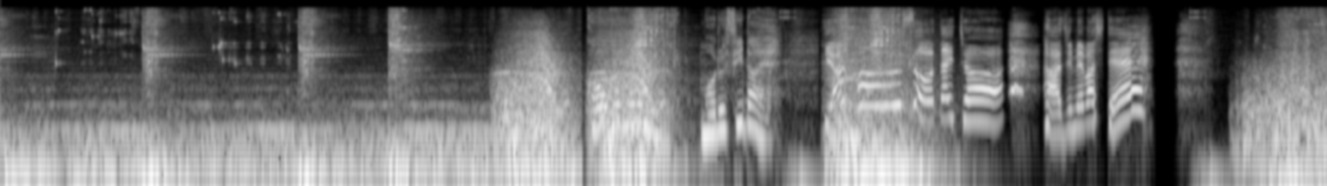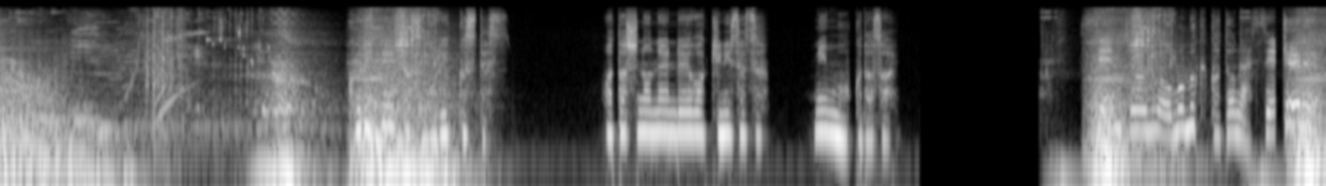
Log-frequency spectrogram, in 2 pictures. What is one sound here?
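Electronic game sound effects chime and whoosh.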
